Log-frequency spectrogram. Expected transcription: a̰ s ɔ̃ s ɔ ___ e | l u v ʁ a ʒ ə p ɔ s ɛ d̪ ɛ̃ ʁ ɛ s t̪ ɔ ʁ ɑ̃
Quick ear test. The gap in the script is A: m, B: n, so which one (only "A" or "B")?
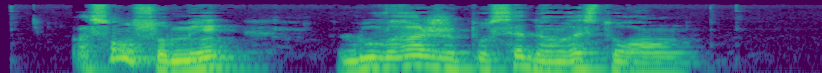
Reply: A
